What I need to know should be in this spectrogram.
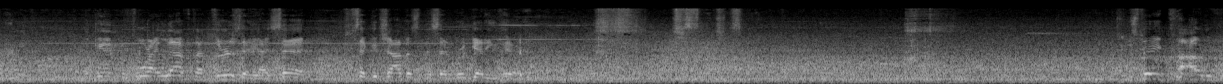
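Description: An elderly man speaks cheerfully close by.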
